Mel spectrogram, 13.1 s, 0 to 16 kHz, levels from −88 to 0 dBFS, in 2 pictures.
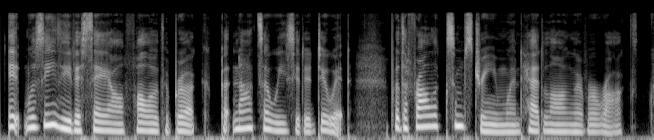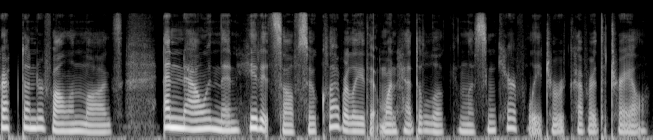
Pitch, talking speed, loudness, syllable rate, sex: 180 Hz, 220 wpm, -19 LUFS, 5.8 syllables/s, female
